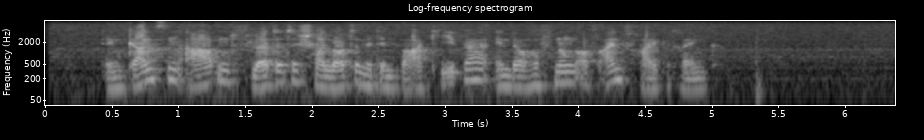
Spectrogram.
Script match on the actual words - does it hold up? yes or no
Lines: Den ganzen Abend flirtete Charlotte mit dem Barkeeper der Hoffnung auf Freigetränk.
no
